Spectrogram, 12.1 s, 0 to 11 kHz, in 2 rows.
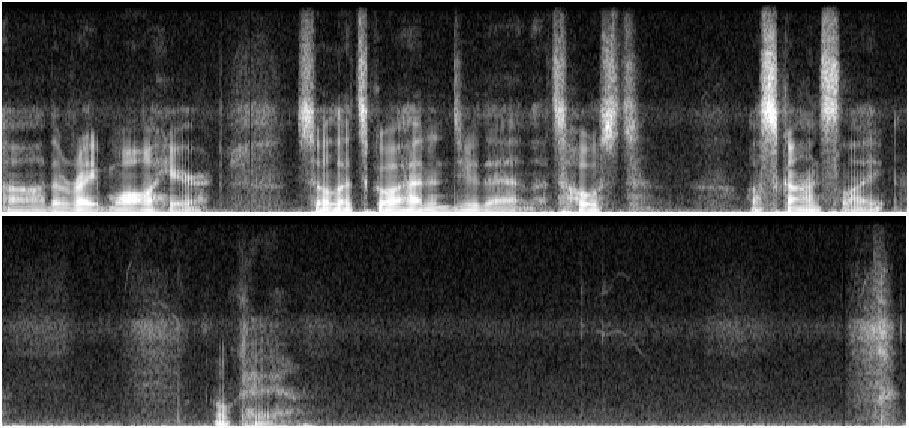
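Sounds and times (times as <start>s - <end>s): low room hum: 0.0s - 12.0s
computer mouse clicks: 9.8s - 10.3s.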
